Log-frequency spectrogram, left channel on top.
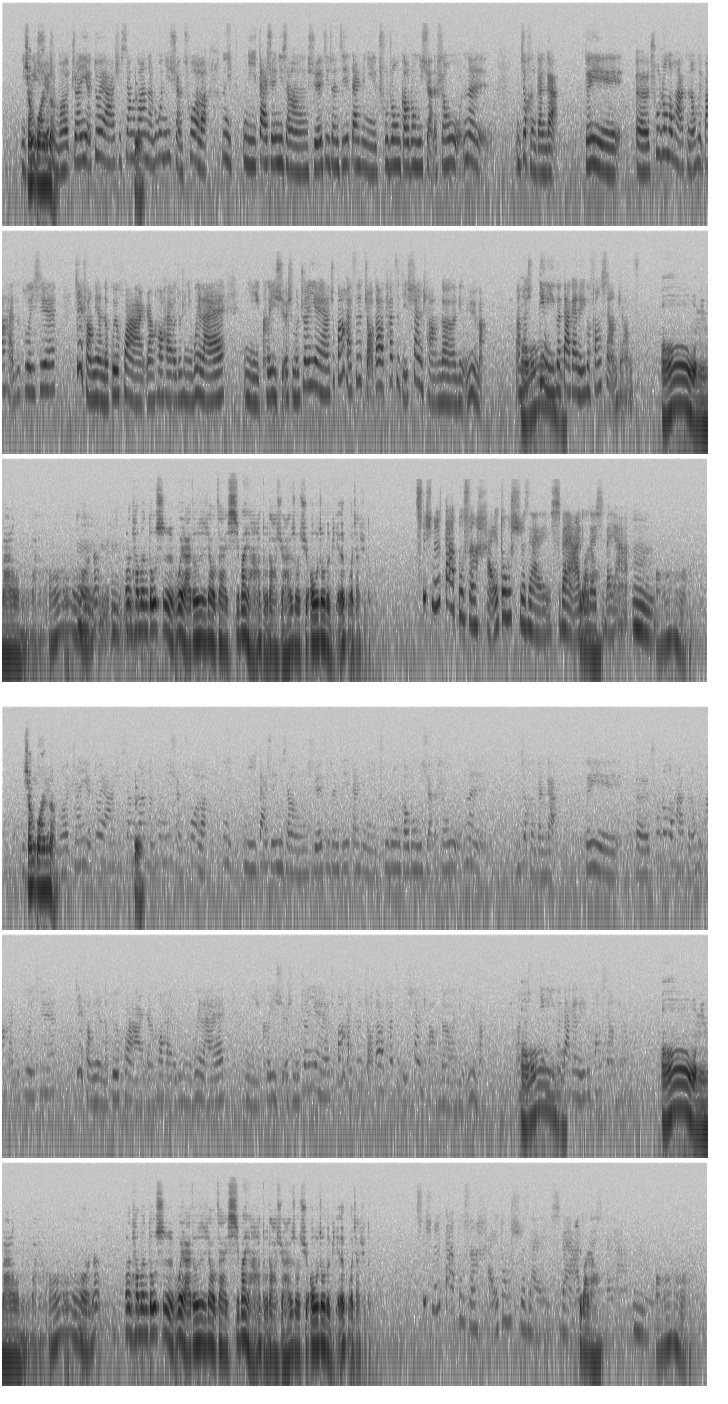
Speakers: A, on the left; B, in the centre.
A: 你可以学什么专业，
B: 相关的，
A: 对啊，是相关的。
B: 对，
A: 如果你选错了，那你你大学你想学计算机，但是你初中、高中你选的生物，那你就很尴尬。所以，呃，初中的话可能会帮孩子做一些这方面的规划，然后还有就是你未来你可以学什么专业呀，就帮孩子找到他自己擅长的领域嘛，让他定一个大概的一个方向，
B: 哦
A: 这样子。
B: 哦，我明白了，我明白了，哦，
A: 嗯嗯嗯嗯，
B: 那那他们都是未来都是要在西班牙读大学，还是说去欧洲的别的国家去读？
A: 其实大部分还都是在西班牙，
B: 西班牙。
A: 留在西班牙。嗯，
B: 哦，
